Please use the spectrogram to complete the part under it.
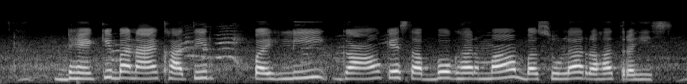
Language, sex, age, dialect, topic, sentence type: Chhattisgarhi, female, 25-30, Central, agriculture, statement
